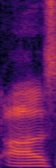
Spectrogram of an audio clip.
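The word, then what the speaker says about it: AHS: I remember correctly the Oz is the the hardware enablement kernel yeah we advance Hardware support but we pronounce it like Wizard of Oz so us and um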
